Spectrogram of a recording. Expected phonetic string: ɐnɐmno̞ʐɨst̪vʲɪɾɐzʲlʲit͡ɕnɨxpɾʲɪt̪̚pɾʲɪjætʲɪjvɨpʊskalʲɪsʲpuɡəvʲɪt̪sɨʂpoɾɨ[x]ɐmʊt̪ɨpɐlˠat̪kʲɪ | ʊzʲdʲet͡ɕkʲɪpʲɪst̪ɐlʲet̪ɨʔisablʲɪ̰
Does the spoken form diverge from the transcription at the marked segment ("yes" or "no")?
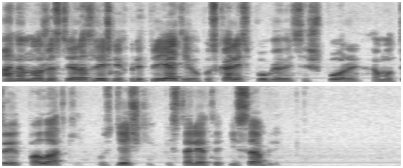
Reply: no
